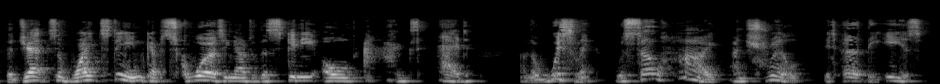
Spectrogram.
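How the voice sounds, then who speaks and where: A man reading a children's story aloud with expressive, theatrical narration and dramatic pauses. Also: on the high side.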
